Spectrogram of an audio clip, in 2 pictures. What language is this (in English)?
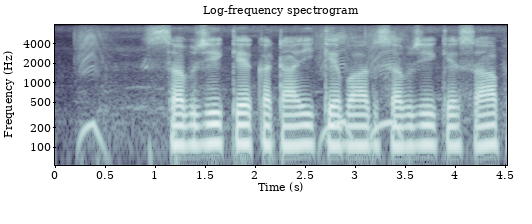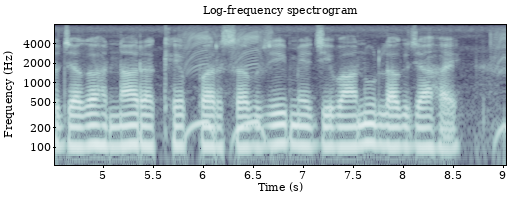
Magahi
